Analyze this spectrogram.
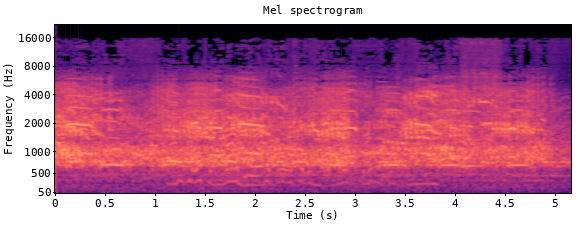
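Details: A flock of Sandhill Cranes in flight at Hiwassee Wildlife Refuge on December 29, just after sunrise, calls together in a steady, overlapping chorus of rolling, trilled bugles that waver up and down without pause.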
